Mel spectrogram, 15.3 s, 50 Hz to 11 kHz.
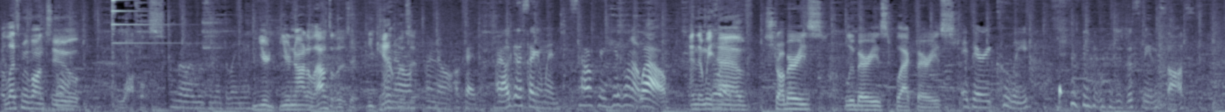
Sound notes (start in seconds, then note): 1.6 bell dinging; 13.2 bubbles popping; 13.2 laughs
